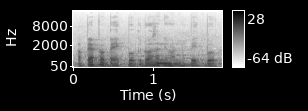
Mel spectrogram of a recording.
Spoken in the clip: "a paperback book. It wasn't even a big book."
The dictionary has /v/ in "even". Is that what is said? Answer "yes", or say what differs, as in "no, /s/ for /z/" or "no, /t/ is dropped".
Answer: no, /w/ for /v/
